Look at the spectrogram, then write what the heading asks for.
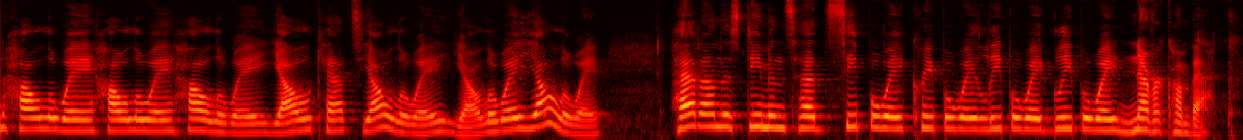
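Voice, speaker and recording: A woman's voice: on the high side, voice pushed up, natural voice. A woman voicing a group of mysterious magicians, chanting a rhyming spell in sing-song rhythm.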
